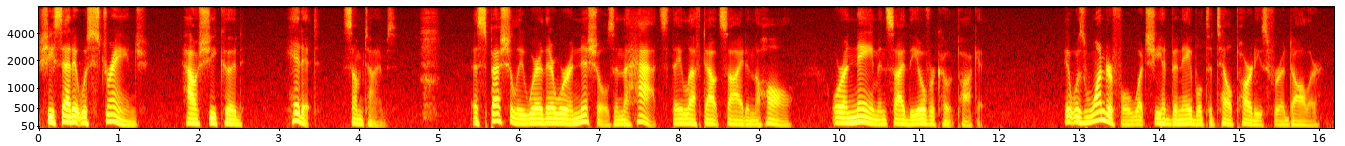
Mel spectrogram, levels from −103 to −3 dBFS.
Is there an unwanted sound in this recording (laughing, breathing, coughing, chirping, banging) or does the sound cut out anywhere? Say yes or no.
yes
